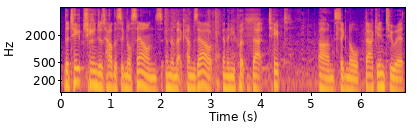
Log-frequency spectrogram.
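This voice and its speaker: A man's voice: mid-range voice, normal speed, slight background noise. A man co-hosting a podcast, explaining studio history with many restarts and fillers. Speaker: podcast co-host. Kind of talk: casual chat.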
